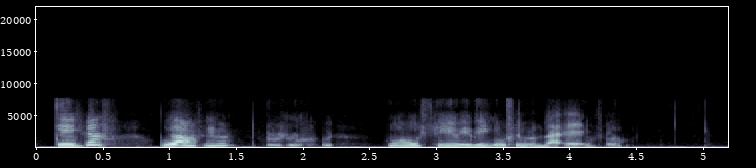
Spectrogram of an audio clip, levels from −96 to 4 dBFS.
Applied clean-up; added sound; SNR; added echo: neural diffusion model UNIVERSE++.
